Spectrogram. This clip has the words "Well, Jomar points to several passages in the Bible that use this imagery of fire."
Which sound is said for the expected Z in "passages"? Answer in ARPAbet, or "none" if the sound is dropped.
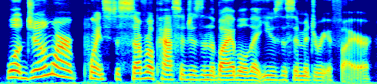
Z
